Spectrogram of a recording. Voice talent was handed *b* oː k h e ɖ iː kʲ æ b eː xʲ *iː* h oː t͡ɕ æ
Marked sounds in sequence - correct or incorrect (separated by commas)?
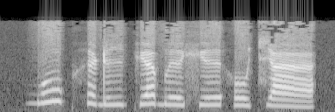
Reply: correct, incorrect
